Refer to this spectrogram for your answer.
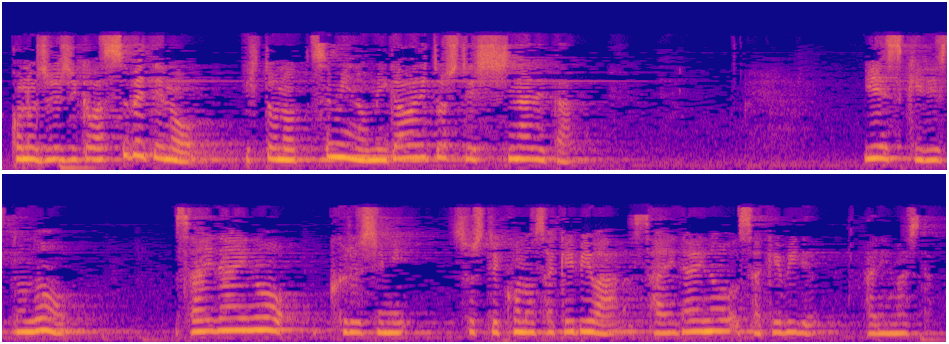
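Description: A woman preacher, giving a sermon with gentle personal stories and slowing down for solemn points. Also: high-pitched, fairly even intonation. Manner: gentle storytelling, slows down for solemn emphasis. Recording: echoey hall with long reverb.

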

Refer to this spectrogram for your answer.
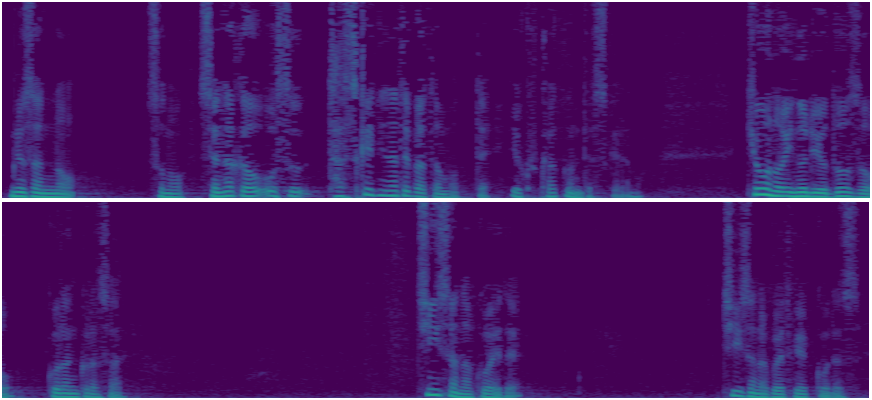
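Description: A male pastor delivers an earnest, pleading sermon in a dark, gravelly voice. Now and then he slows to lead a prayer read aloud. A long reverb from the church hall trails behind his words. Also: a little high.

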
